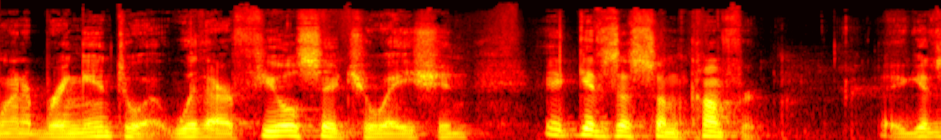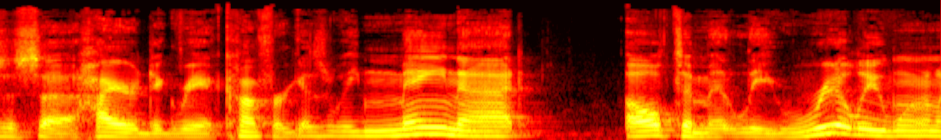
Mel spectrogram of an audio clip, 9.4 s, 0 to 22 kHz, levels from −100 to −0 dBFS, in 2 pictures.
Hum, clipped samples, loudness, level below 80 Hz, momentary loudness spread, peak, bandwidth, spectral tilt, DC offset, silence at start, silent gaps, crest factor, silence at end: none; under 0.1%; -23 LUFS; -60 dBFS; 10 LU; -4 dBFS; 18 kHz; -5.5 dB/octave; under 0.1%; 0 s; none; 20 dB; 0 s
